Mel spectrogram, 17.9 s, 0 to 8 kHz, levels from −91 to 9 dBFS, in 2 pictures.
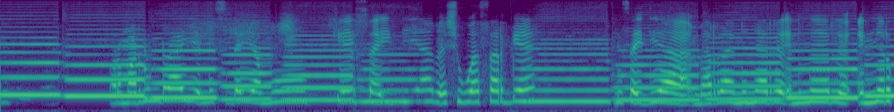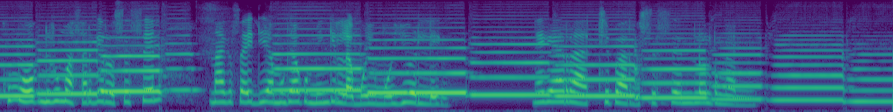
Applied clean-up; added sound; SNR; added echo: none; Wind instrument, woodwind instrument; -1 dB; none.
